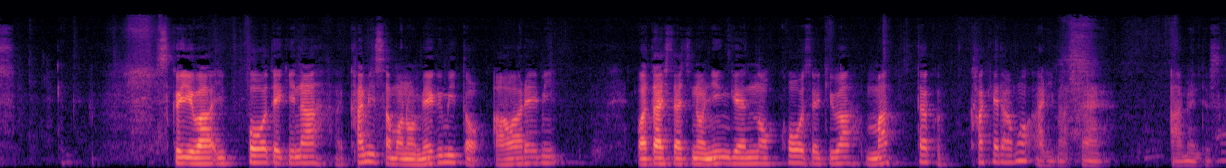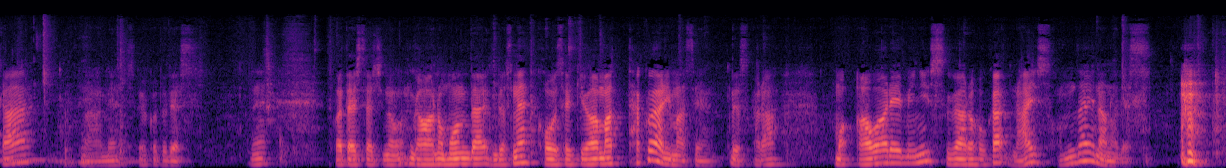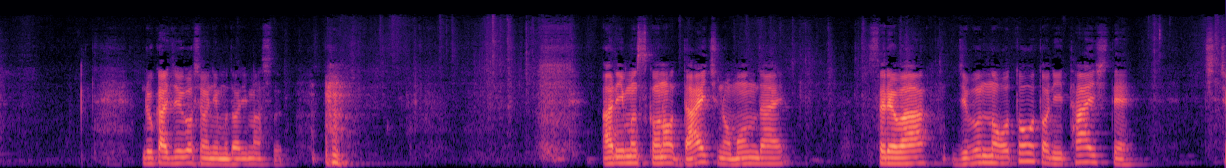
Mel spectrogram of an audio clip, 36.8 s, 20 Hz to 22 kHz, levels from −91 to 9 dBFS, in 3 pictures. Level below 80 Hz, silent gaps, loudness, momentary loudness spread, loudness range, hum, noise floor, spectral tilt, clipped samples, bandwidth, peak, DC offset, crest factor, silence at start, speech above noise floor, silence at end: -72 dBFS; none; -21 LUFS; 21 LU; 14 LU; none; -59 dBFS; -5.5 dB/octave; under 0.1%; 15 kHz; 0 dBFS; under 0.1%; 24 dB; 0 s; 37 dB; 0 s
